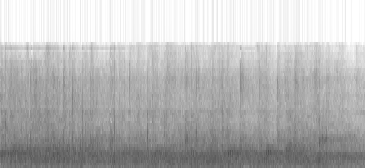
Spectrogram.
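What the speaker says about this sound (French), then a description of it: "on peut les applaudir aussi" A church congregation applauds at the close of a Mass, producing a dense, steady wash of clapping that holds at full strength for the whole stretch, with no talking over it.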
